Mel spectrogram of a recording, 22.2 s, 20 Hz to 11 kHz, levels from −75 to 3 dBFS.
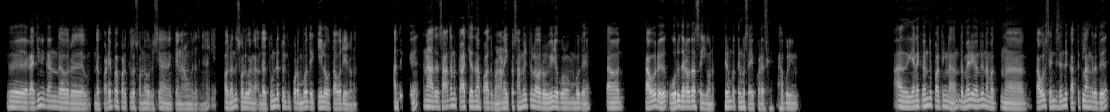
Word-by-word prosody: இவு 125 +1 +1 0.3
ரஜினிகாந்த் 130 +1 -1
அவரு, 110 -2 +1 0.4
இந்த 100 - -2
படையப்பா 125 +6 0
படத்தில, 115 -1 -2
சொன்ன 105 +1 -2
ஒரு 100 - -4
விஷய, 110 +4 -3
எனக்கு 95 -1 -3
ஞாபக 95 +1 -3
வருதுங்க. 90 0 -8 0.4
அவர் 110 -1 +1
வந்து 140 +5 -1
சொல்லுவாருங்க. 110 -3 +1
அந்த 100 -1 +3
துண்ட 140 +4 +1
தூக்கி 120 -1 -3
போடம்போது, 115 +2 +1
கீழ 120 0 +1
ஒரு - - -4
தவறிடுங்க. 95 -3 -1 0.8
அதுக்கு 105 - -4 0.2
ஆனா, 135 0 +3
அது 125 - +1
சாதாரண 150 +4 +1
காட்சியாதா 125 +1 +3
பார்த்துப்பே. 110 -3 0
ஆனா 110 - +2
இப்ப, 120 +3 -5
சமீபத்தில 135 +1 +1
அவர் 115 -2 +3
ஒரு 105 - +1
வீடியோ 120 -1 +3
போடம்போது, 110 -2 0 0.4
"த - - +1 0.8
தவறு 125 +2 +5 0.2
ஒரு 115 +4 +6
தடவ 125 -1 +6
தான் 130 0 +1
செய்யணும். 100 -3 -2
திரும்ப 125 +1 +1
திரும்ப 115 -1 0
செய்யக்கூடாது." 95 0 -2 0.2
அப்படினு. 100 -1 -1 2.0
அது, 130 -2 +3 0.2
எனக்கு 135 +1 +1
வந்து 165 +2 +1
பாத்தீங்கனா, 130 -3 0
இந்த 135 -2 0
மேரி 145 +2 +3
வந்து, 140 +3 0
நம்ம 120 -3 +1 0.3
அ - - +2 0.6
தவறு 125 +5 +3
செஞ்சு 125 0 -1
செஞ்சு 145 +4 0
கத்துக்குளாங்குறது, 115 0 0
115 Hz, 155 wpm, -24 LUFS, 105-130 Hz, 2.0 s, ஒரு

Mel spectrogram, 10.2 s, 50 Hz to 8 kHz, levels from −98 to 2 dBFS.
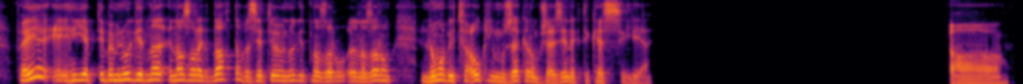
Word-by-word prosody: فهي 250 +12 +5
هي 185 +3 +2
بتبقى 195 0 -1
من 195 - +2
وجهة 205 -2 +5 0.3
ن - - -1
نظرك 190 -2 +2
ضغطة، 210 +6 0
بس 165 0 0
هي - - +1
بتبقى 180 -1 0
من 170 - -3
وجهة 180 -1 -5
نظر 160 0 -2
نظرهم 175 +4 0 0.3
إن 150 - -3
هُم 195 +4 +5
بيدفعوك 175 +2 0
للمذاكرة 160 +2 0
ومش 145 0 -5
عايزينك 145 +3 -1
تكسل 145 -2 -2
يعني. - - -13 3.0
آه. 110 -1 -5
170 Hz, 140 wpm, -23 LUFS, 150-190 Hz, 3.0 s, فهي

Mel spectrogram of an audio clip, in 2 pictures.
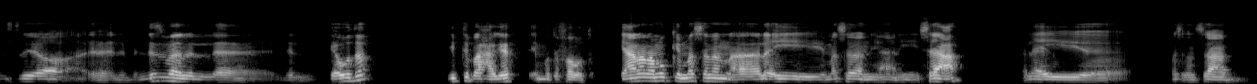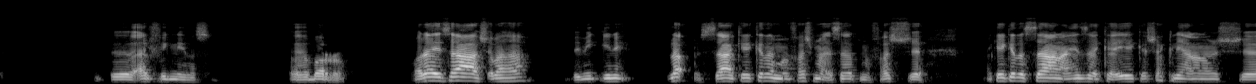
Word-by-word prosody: بُصّي 135 +1 -6
آه، 125 -1 -3 0.4
بالنسبة 150 +10 -2
لل 125 -4 -4
لل 105 -4 -10 0.3
للجودة - - +2 0.8
دي 145 - +1
بتبقى 140 -3 +1
حاجات 135 +4 +3
متفاوتة، 125 -1 -3 0.3
يعني 150 +5 +8
أنا 165 - +7
ممكن 165 -2 +1
مثلًا 145 -6 +2
ألاقي 120 -4 -1
مثلًا 130 0 -4
يعني 110 -1 -11
ساعة، - - +5 0.6
ألاقي 120 -1 -2 1.2
مثلًا 110 -2 -13
ساعة 115 0 +1
ب - - -16 1.3
ب1000 120 +1 -2
جنيه 120 -2 -4
مثلًا 105 -1 -12 0.8
آآ، 115 - -4
برّه 125 +2 -2 0.6
وألاقي 170 -1 +5
ساعة 175 -1 +8
شبهَهَا 155 +4 -2 0.3
ب100 130 +3 -7
جنيه. 145 - -1 0.4
لأ - - +1
الساعة 150 +1 +4
كده، 150 +2 -3
كده 160 +1 -3
ما 135 -2 -1
فيهاش 155 +4 -8
مقاسات 135 -2 -5
ما 110 - -10
فيهاش - - -7 0.8
كده، 155 - +1
كده 165 0 +1
الساعة 155 -1 +5
أنا 145 - +3
عايزها 140 +1 -1
كإيه 135 +2 -1
كشكل 135 +2 -8
يعني 130 -2 -1
أنا 125 - -4
مش 125 -1 -10
130 Hz, 120 wpm, -22 LUFS, 120-150 Hz, 1.3 s, يعني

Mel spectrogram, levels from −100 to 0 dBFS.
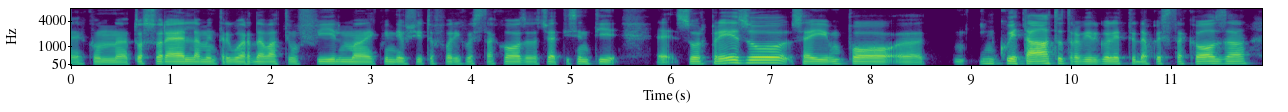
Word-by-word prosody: con 95 -2 -3
tua - - -1
sorella 105 -1 +3
mentre 100 -1 -4
guardavate 100 0 -1
un 100 - -5
film 105 0 -3
e 95 - -5
quindi 100 -1 -3
è - - +1
uscito 100 0 -8
fuori 100 0 -5
questa 100 0 -9
cosa, 100 -1 -1
cioè - - -2
ti - - -15
senti, 105 -2 -4 0.4
ehm, - - -4
sorpreso, 145 +7 +4
sei 105 -1 0
un 110 +1 -5
po', 105 -2 +3
ehm, 95 -2 -3 0.3
mhmm, - - -13 0.2
inquietato, 115 +1 +3
tra 105 -2 -4
virgolette, 105 0 -1
da 100 - -2
questa 105 0 -7
cosa? 115 +1 +1
105 Hz, 150 wpm, -23 LUFS, 100-110 Hz, 0.4 s, sorpreso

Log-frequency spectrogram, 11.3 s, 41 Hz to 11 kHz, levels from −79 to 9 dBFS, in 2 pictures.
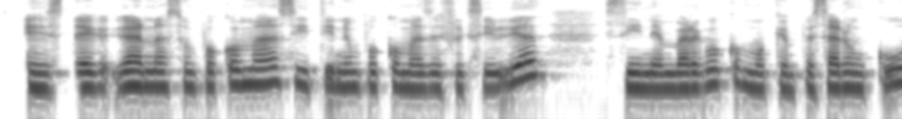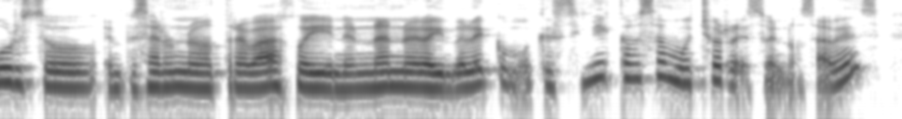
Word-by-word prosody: este, 180 +1 0
ganas 190 0 +3
un 190 - -2
poco 195 +2 -1
más 220 +2 +2
y 205 -3 -2
tiene 190 -2 -1
un 190 - -2
poco 185 0 -3
más 175 -1 +1
de 175 - -2
flexibilidad. 180 - +1 0.4
Sin 180 -1 0
embargo, 180 +4 +1
como 180 -5 -3
que 175 - -4
empezar 180 +2 0
un 180 - +1
curso, 195 -2 0
empezar 175 +1 -3
un 190 0 +1
nuevo 180 -1 0
trabajo 185 +2 +2
y 180 -1 +4
en 175 0 -1
una 185 +2 +2
nueva 185 -2 +4
índole, 180 +4 +1
como 220 -4 -9
que 195 - -8
sí 225 +4 -10
me 285 +2 -3
causa 280 +1 -2
mucho 230 -1 0
resueno, - - -8
¿sabes? 460 +2 -3
185 Hz, 190 wpm, -22 LUFS, 180-210 Hz, 0.4 s, y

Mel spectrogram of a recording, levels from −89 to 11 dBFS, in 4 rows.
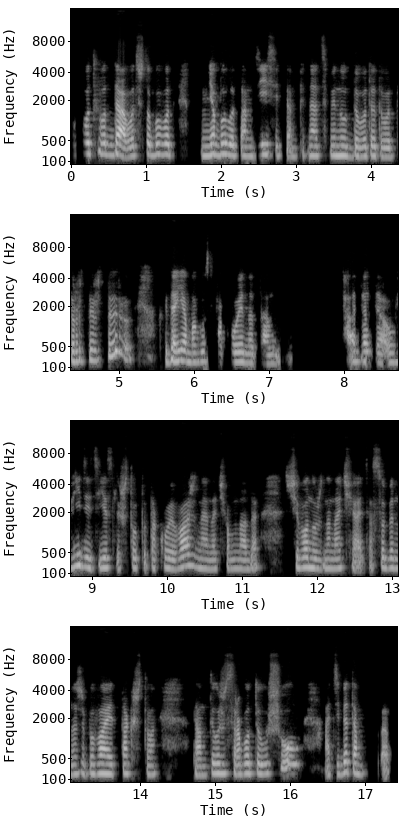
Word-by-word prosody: Вот 230 -1 +1
вот, 220 -2 +1
да. - - +11
Вот 180 +3 0
чтобы 215 0 0
вот 215 -1 +2 0.3
у - - -6
меня 200 +3 +4
было 210 -1 +3
там 190 -1 -1
10, 205 0 -4
там - - -4
15 190 +1 -3
минут 190 -2 +1
до 185 - +1
вот 180 +2 -1
этого 170 -2 0
тыр 195 +4 0
тыр 215 +1 -2
тыр, 370 +6 +1 0.3
когда - - +4
я 205 +1 +5
могу 185 +1 0
спокойно 185 -2 -2
там, 160 0 -2 1.0
да - - +3
да 195 0 0
да, 175 - 0
увидеть, 190 +1 -1
если 190 +1 -2
что-то 185 -1 -6
такое 180 -1 -2
важное, 200 -1 +2
на 170 0 -5
чем 170 +1 -6
надо, 170 +3 -3 0.3
с - - -11
чего 195 0 +2
нужно 180 -1 -1
начать. 185 +3 -3
Особенно 185 -2 -3
же 190 0 -5
бывает 190 0 +4
так, 195 0 +1
что, 175 0 -5 0.5
там, 165 0 -1
ты 195 - -1
уже 195 -1 +3
с 195 - -8
работы 195 +2 +2
ушел, 375 - 0 0.3
а - - -2
тебе 185 +4 -1
там, 200 -2 0 0.2
э, - - +1
190 Hz, 190 wpm, -24 LUFS, 180-200 Hz, 1.0 s, да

